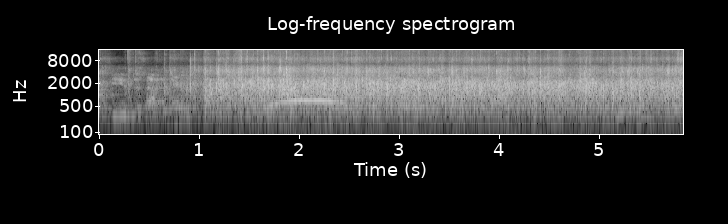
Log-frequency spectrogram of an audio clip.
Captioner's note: audience applauds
